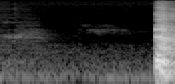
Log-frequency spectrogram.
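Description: A single short, harsh throat-clearing burst follows near silence, from an adult woman whose voice is failing.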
